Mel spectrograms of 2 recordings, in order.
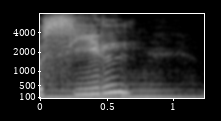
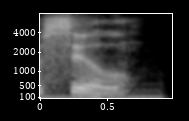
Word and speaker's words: sill: ey vowel sound so instead of window seal window sill window seal yes there you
